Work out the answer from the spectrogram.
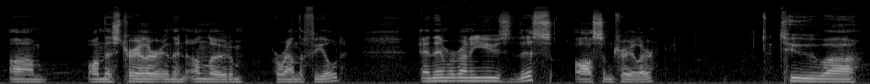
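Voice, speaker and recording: A man giving casual, unhurried gameplay commentary as host of a farming game video, thinking aloud in a folksy way with a tractor engine rumbling behind him. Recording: loud vehicle engine noise behind voice.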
